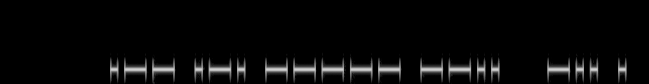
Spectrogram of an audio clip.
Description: Morse code, heard as a keyed tone, about 17 wpm, 700 Hz. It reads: WR0Z DE
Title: USA Callsign DE Callsign - 4 Characters - 17wpm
